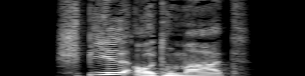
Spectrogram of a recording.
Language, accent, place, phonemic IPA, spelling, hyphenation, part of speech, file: German, Germany, Berlin, /ˈʃpiːl.aʊ̯toˌmaːt/, Spielautomat, Spiel‧au‧to‧mat, noun, De-Spielautomat.ogg
- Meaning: 1. slot machine 2. any arcade game, e.g. pinball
